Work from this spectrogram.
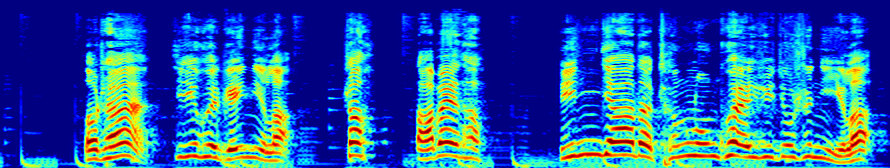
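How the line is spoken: Shouting. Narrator (Chinese): 同时喊道

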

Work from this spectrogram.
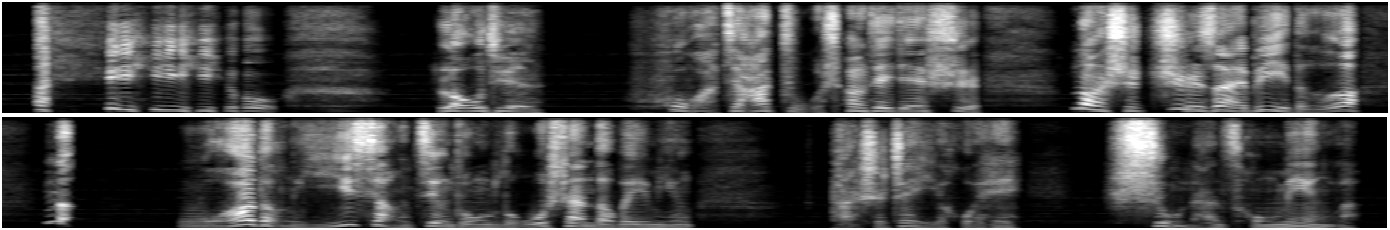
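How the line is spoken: Wry bitter laugh. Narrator (Chinese): 姓桑的苦笑道

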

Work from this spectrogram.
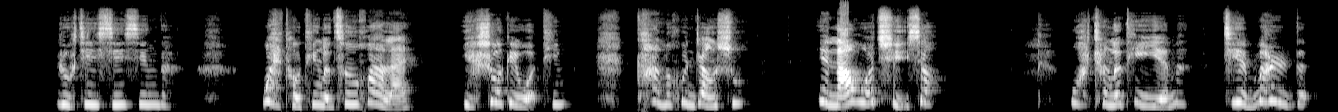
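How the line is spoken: Crying. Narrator (Chinese): 黛玉便哭道

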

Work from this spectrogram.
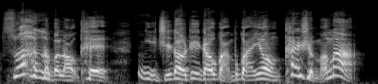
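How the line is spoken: Laughing. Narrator (Chinese): 阿飞 笑道

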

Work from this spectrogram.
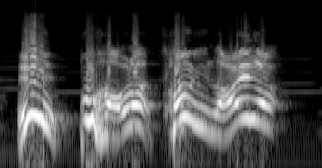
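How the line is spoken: Panicked cry. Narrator (Chinese): 那老魔慌忙的叫道

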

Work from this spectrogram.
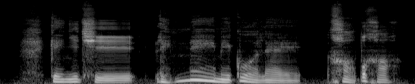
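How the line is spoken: Loud laughter. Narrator (Chinese): 宝玉却大笑起来

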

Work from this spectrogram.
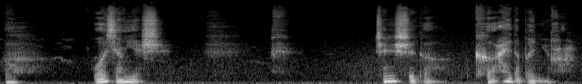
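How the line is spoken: Muttering to himself. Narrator (Chinese): 云峰喃喃自语

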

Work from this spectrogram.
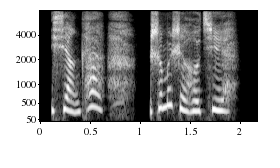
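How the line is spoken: Smug, laughing. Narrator (Chinese): 赵世南笑得几分得意

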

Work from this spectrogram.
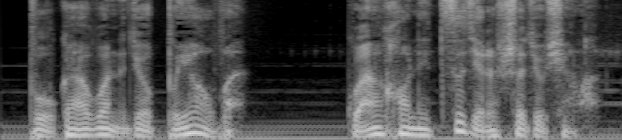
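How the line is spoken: Lowered voices. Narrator (Chinese): 他们都压低了声音

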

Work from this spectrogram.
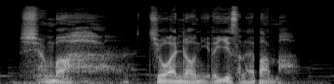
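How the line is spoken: Soft sigh. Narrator (Chinese): 他轻轻的叹了口气

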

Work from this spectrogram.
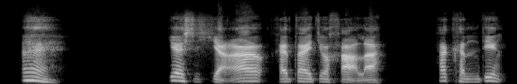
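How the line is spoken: Sighing. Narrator (Chinese): 陈阿娇叹了一口气

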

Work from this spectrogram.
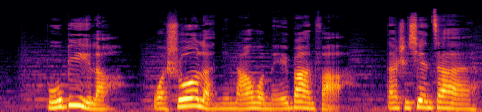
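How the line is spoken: Calm, flat. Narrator (Chinese): 莫凡却淡淡的开口说

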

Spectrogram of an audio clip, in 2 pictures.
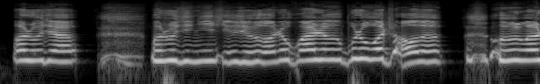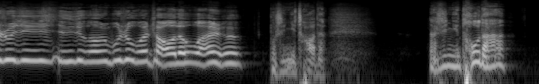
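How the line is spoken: Repeated pleading. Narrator (Chinese): 连声的哀求着

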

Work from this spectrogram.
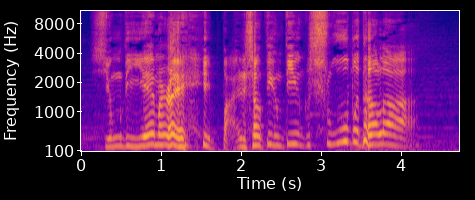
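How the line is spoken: Tearful whimpering. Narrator (Chinese): 郎青哭哭咧咧地说

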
